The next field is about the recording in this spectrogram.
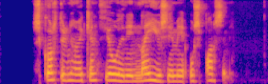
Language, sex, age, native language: Icelandic, male, 12, Icelandic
